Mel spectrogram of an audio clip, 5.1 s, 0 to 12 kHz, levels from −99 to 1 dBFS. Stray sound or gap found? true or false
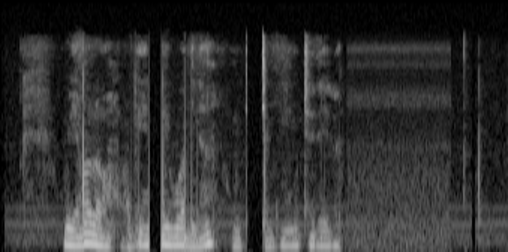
false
